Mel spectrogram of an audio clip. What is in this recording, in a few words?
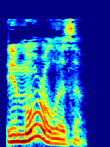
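"immoralism", British English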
